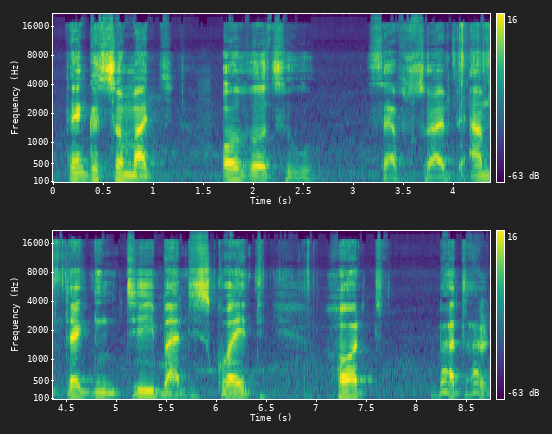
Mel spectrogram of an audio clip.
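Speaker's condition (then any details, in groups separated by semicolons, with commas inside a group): Neurological disease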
